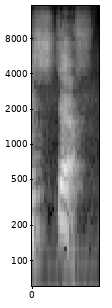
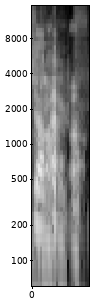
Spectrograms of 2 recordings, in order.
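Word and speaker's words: Steiff: So if I'm sitting right there, it looks like it says to me, being new, Dumbo plush by Stiff. That's what I'm thinking. Yeah, it's pronounced Stife.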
